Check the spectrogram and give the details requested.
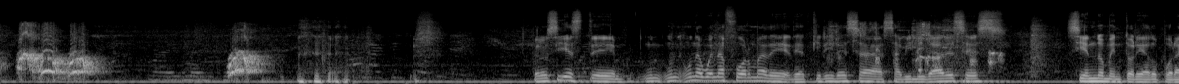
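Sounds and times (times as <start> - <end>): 
dog barking: 0.0 - 1.2, 2.3 - 2.8
steady low electrical hum: 0.0 - 11.7
laughter: 2.8 - 4.5
speech: 3.1 - 4.3, 5.3 - 10.1, 10.7 - 11.7.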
